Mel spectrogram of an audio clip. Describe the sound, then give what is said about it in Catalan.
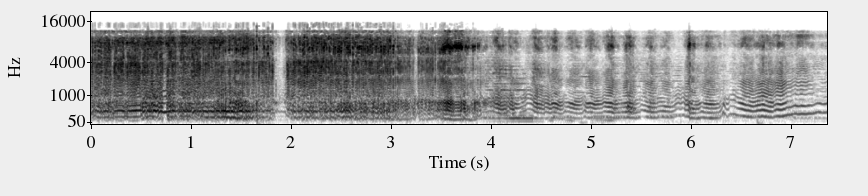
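A long, loud fart sound plays on its own, a buzzing, raspy blast that wobbles and flutters in pitch, sputtering toward the end across several seconds. “Sí, jo vull acabar perquè aquest pet m'ha deixat mal de panxa.”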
